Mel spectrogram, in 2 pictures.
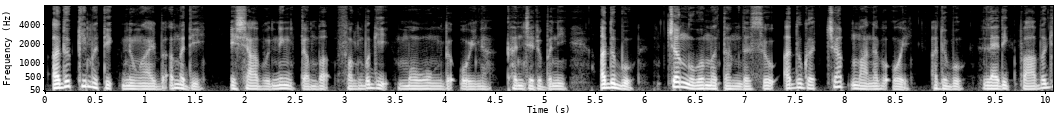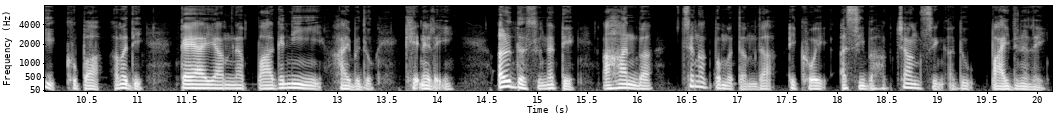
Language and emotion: Manipuri, neutral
